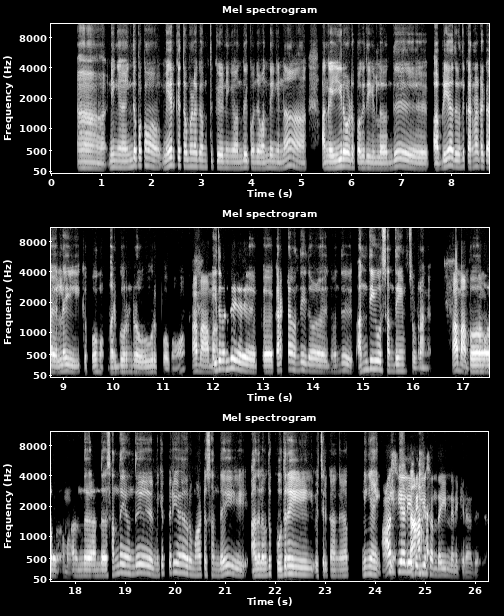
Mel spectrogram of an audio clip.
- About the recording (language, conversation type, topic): Tamil, podcast, உங்களுக்கு மனம் கவர்ந்த உள்ளூர் சந்தை எது, அதைப் பற்றி சொல்ல முடியுமா?
- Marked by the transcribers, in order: laughing while speaking: "நான்"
